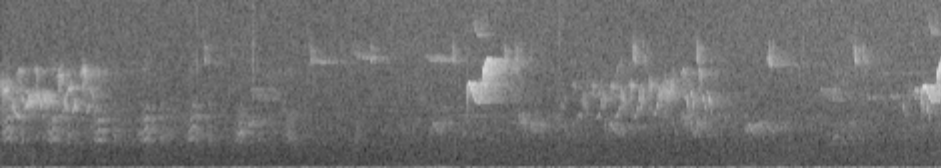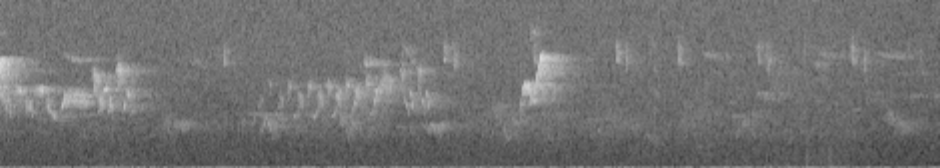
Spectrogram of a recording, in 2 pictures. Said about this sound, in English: I heard a little bit of a white-breasted nuthatch in the background. That almost sounds like a squeaky toy. Yeah. Is that what it is? Yeah, there's actually several species in that recording.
